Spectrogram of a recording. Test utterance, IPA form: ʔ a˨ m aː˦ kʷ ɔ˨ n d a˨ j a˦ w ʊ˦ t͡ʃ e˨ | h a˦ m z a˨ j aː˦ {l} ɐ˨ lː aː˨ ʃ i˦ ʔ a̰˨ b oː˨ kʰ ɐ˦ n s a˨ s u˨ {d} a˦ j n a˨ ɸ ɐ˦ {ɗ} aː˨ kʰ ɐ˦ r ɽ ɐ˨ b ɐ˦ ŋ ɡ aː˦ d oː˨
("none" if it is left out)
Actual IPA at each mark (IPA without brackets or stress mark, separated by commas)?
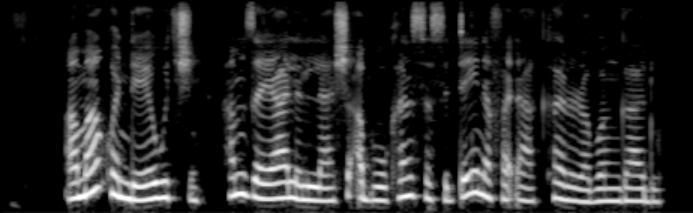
l, d, ɗ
